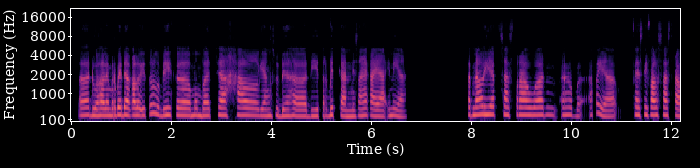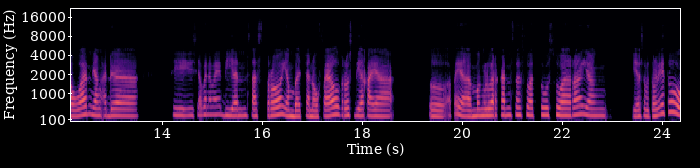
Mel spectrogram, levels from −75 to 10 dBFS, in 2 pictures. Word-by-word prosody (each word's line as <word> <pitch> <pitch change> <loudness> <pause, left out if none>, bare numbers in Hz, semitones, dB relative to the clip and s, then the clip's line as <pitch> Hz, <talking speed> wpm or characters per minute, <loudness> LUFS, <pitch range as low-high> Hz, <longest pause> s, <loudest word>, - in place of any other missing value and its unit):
Eee 250 +1 +2
2 235 0 +2
hal 235 0 +5
yang 235 - +3
berbeda 255 0 +4
kalau 245 0 +4
itu 240 +5 -3
lebih 250 0 +1
ke 240 -1 +3
membaca 235 +2 +1
hal 245 -1 0
yang 230 0 -1
sudah, 225 0 -2
eee, 215 0 +2
diterbitkan 220 +1 -1
misalnya 230 +3 -1
kayak 215 -2 +1
ini 235 0 -2
ya - - -9 1.3
Pernah 260 +2 +3
liat 280 0 +2
sastrawan 260 -1 0
e 255 - -4 0.2
be 215 -1 -10 0.2
apa 260 +6 -8
ya, 210 -5 -1 0.4
festival 260 -1 +1
sastrawan 245 +2 +1
yang 240 -2 0
ada, 230 0 0 1.1
si 240 -2 -5
siapa 275 0 -5
namanya? 270 +1 -6
Dian 235 0 -1
Sastro 230 +3 +1
yang 235 -6 +1
baca 210 +1 0
novel 220 +6 +2
terus 240 0 -1
dia 230 -1 -1
kayak, 215 -2 -1 0.7
eee, 210 -2 0 0.2
apa - - -10
ya 225 -4 +2
mengeluarkan 235 +3 +2
sesuatu 255 0 -2
suara 250 +2 +1
yang, 230 -3 -2 0.5
ya 210 0 -3
sebetulnya 225 +8 -1
itu 360 0 +1
240 Hz, 125 wpm, -24 LUFS, 225-255 Hz, 1.3 s, hal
